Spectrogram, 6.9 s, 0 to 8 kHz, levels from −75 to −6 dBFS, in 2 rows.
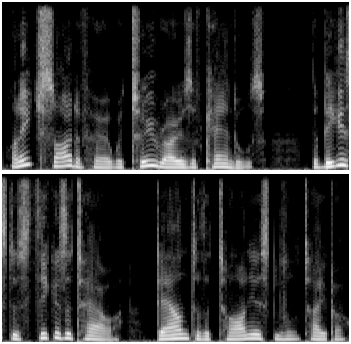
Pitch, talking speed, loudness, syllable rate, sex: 175 Hz, 200 wpm, -18 LUFS, 5.0 syllables/s, male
